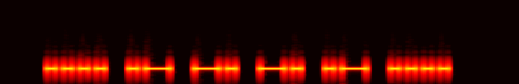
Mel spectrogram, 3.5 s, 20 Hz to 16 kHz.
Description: Morse code, heard as a keyed tone, about 22 wpm, 700 Hz. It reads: HANNAH
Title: USA Common Names - 22wpm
